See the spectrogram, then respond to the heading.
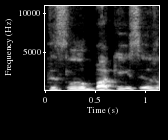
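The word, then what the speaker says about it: Buc-ee's: There's like a Bucky's. It's spelled like Buccee.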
